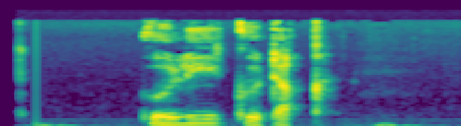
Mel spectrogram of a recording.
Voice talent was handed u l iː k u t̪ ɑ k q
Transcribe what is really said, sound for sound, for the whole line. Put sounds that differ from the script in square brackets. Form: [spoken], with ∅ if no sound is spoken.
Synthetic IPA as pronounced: u l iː k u t̪ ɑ [∅] q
